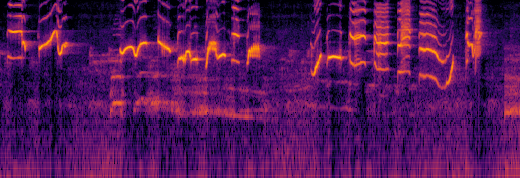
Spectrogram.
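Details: White-rumped shama singing loudly to challenge rivals into answering; bright whistled notes sliding up and down, interspersed with rattling chips, in short bursts separated by a quiet gap mid-sequence.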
